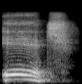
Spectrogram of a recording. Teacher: And with itch, the vowel is a little less distorted and there's a little bit of a stop between the vowel and the ch that follows it, or the ch includes a stop, a push of breath, and then the ch plosive sound.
